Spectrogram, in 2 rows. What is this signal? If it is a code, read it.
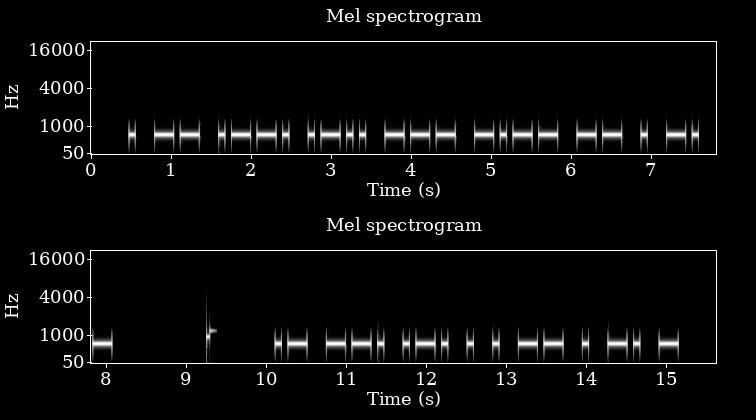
Morse code, heard as a keyed tone, about 15 wpm, 700 Hz. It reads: EMPLOYMENT AGREEMENT
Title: Sentences from Top 1500 Words - New Word Drill - 15wpm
